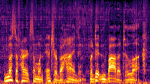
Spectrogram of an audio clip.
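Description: A man's voice: very deep voice, lively intonation, fast talker, noisy background. A man narrating a scripted audio drama. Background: music.

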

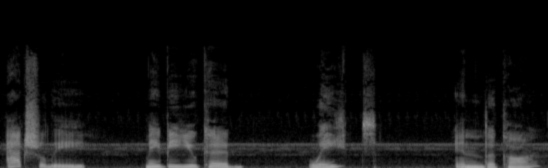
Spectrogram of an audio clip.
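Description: A woman playing a guarded, uneasy vampire in an audio drama, speaking haltingly and tersely with dry understatement. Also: medium pitch, steady tone, creaky, slight background noise, poor audio. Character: guarded, reticent female vampire, uneasy and dryly sardonic. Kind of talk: naturalistic audio drama acting.

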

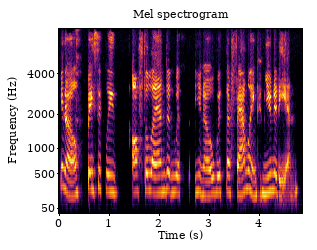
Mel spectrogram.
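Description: High-voiced woman, dry muffled sound. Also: expressive, a little fast, breathy edge, no room sound. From Iran. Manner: earnest, reflective, self-interrupting with repeated "you know". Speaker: podcast guest, author. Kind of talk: conversational interview answers.

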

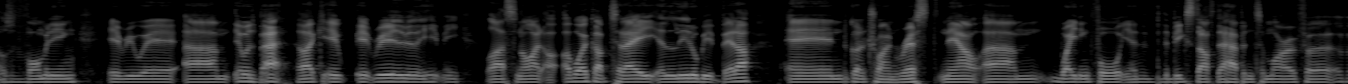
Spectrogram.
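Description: A man, sick and croaky, hosting a casual basketball podcast with lots of rambling restarts. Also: on the low side, a bit bright. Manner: rambling, chatty, many fillers and restarts. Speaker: fantasy basketball podcast host. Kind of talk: casual solo podcast talk.

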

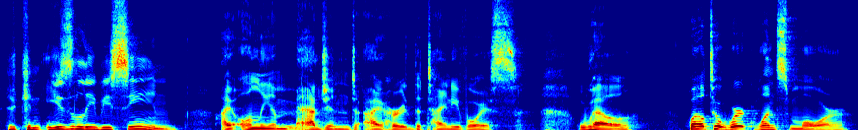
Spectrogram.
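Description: A man's voice: mid-range voice, sing-song, slow pace, darkish tone. A man voicing an old carpenter who stutters with fright and blusters to hide it. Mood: nervous.

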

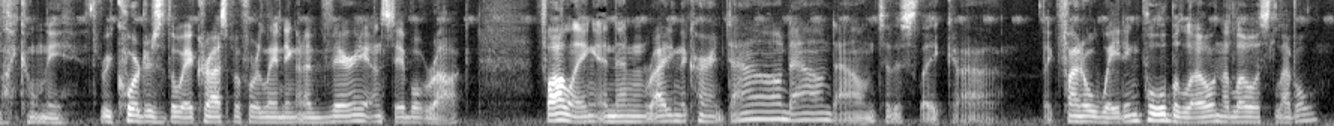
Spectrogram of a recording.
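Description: An actor playing a flustered space doctor in an audio drama, recounting his ordeal in hesitant, conversational asides with a creaky voice. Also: mid-range voice, natural voice. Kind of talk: audio drama dialogue and first-person narration.

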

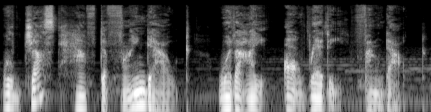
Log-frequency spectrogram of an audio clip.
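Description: An actress playing a scattered, jaded woman private detective who narrates bluntly in a deep, husky voice, as in a noir audio drama. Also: expressive, slow pace, soft background music, full character voice. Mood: dry, distracted. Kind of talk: first-person scripted noir narration.

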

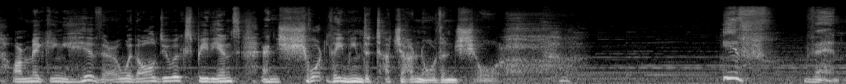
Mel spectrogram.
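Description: An actor as Northumberland, a scheming noble. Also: medium pitch. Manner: grave, turns to a hushed whisper. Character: Northumberland, a plotting rebel nobleman. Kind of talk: Shakespearean audio drama.

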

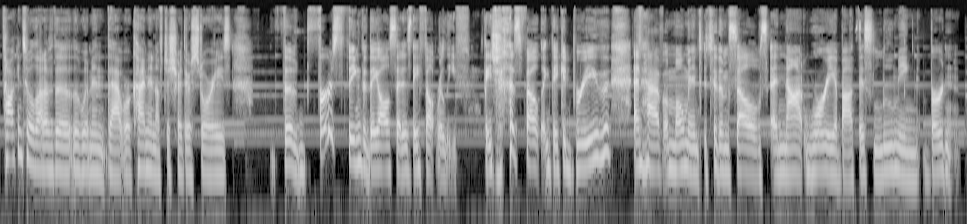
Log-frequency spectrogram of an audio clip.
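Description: A woman reporter explaining her reporting in a steady way during a news podcast interview. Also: deep voice, normal speed, faint music behind.

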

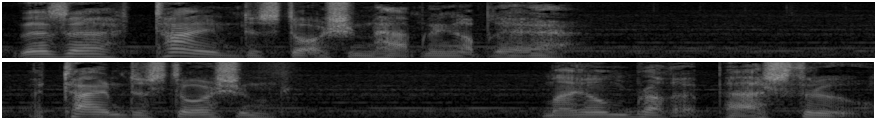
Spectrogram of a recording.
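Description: An actor playing an earnest, uncertain man in an audio drama, speaking in a halting, solemn manner. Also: fairly low pitch. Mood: earnest, resolute. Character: earnest, uncertain young man turned truth-telling broadcaster. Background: clear dramatic music.

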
